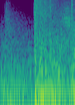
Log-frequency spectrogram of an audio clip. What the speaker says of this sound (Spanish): Vamos a pegar un par de tiros.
